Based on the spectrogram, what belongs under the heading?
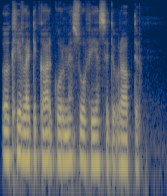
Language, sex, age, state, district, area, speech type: Kashmiri, male, 18-30, Jammu and Kashmir, Srinagar, urban, read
